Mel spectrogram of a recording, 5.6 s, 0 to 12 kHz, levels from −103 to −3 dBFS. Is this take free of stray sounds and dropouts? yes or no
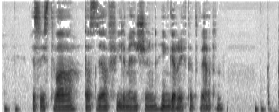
yes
